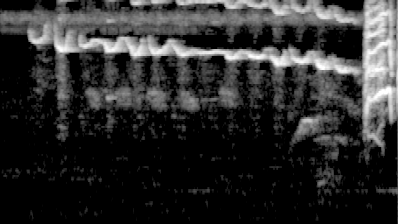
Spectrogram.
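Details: Oriental magpie-robin, recorded as an afternoon lure for other magpie-robins, gives a long sustained wavering high whistle slowly sliding downward, ending in a sudden harsh burst of notes.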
